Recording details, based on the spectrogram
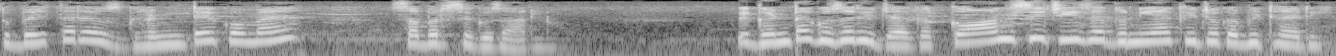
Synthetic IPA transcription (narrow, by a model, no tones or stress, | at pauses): t̪obeɦt̪əɾɦɛʊsɡʱɐ̃ɳʈekomɛ̃sɐbəɾseɡʊzaːɾlũː | keɡʱɐ̃ɳʈaɡʊzɾid͡ʒaːeːɡakɔːnsit͡ʃiːzɦɛd̪ʊnijakid͡ʒoːkɐbʱiʈʰɛːɾiː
